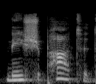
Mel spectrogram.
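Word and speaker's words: mishpat (משפט): 再来往下看下一个字是 mishpat 是公义的意思。公义这个字它有四个字母要学，第一个字母是希伯来文字母的 man 的话，在这里发音是发 m 的音，加上它下面的一点是短母音 e，所以是 m 音 mishpat 的 me。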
